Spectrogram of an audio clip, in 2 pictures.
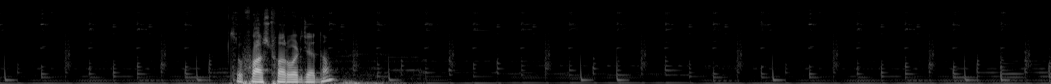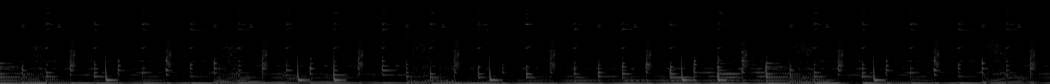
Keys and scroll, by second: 5.4 space, 8.0 space, 11.6 space, 12.7 space, 18.2 space.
